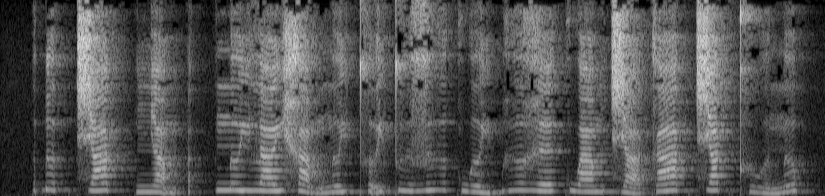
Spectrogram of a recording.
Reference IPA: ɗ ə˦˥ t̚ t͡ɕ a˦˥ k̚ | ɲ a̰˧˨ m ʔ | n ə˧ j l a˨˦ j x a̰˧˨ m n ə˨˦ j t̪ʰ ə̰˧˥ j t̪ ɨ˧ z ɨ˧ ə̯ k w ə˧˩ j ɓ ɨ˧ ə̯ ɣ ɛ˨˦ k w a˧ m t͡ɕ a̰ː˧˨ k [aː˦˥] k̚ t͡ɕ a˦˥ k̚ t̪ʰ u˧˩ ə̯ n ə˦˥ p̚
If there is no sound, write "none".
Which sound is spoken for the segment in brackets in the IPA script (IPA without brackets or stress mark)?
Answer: aː˦˥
